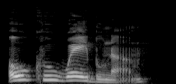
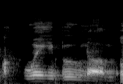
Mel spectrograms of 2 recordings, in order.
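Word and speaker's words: Okwuegbunam: One of the best tight ends in the 2020 draft is Albert Okuwebunam. – Are you sure you said it correctly? – That is correct. Albert Okuwebunam.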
